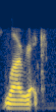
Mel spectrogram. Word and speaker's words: Warrick: And they're absolutely right because my name is Warwick, but it's spelled W-A-R-R-I-C-K.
